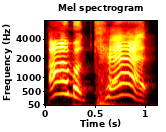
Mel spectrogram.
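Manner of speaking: put-on high, slow kid voice claiming to be a cat; little kid voice. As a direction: say it slowly, like a small kid pretending to be a cat.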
